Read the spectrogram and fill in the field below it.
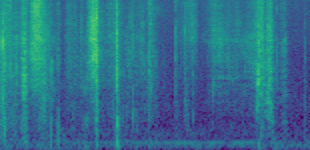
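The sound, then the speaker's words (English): Tarot cards being shuffled, a run of soft papery riffles and slaps with a few sharper snaps, fairly quiet, over a low steady hum with no talking. “I'm trying to shuffle these without ruining.”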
